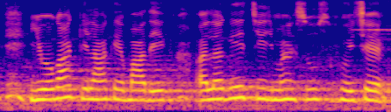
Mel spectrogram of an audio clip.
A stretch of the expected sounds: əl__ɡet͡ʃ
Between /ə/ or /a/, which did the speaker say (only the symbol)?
ə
